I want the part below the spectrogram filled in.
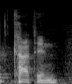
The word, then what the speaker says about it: Katyn: Katyn.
